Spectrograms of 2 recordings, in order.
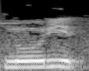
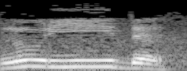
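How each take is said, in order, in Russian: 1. Конечный звук — ровный t. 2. Конечный d звучит коротко, с лёгким отзвуком. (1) "будет нурид, как будто буква те" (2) "будете вот так говорить"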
